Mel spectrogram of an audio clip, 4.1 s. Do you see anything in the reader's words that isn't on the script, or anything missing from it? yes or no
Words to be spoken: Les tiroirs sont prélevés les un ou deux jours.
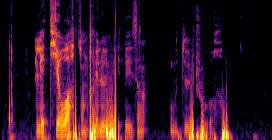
no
